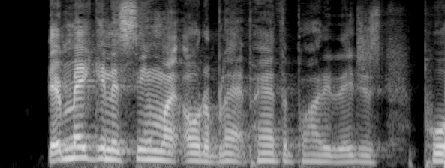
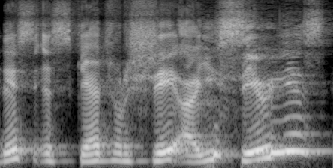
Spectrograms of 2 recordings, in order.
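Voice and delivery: incredulous; 5 semitones higher, 6 dB louder than usual. Retold or imitated. Retold disbelief at the cop.

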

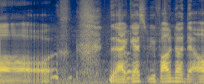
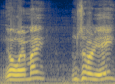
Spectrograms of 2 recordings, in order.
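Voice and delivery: higher, mock sorry Canadian; apologetic robber; 9 semitones higher than usual. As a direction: act surprised and sorry, eh. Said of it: "robber answers the cop".

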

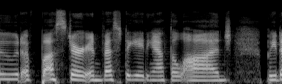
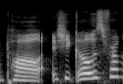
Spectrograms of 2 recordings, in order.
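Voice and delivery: ordinary talk

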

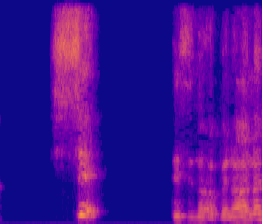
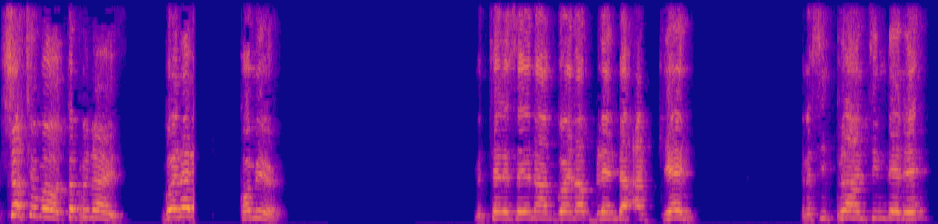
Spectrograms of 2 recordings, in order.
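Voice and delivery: scolding the banana; 6 semitones higher, 10 dB louder than usual. Pretend.

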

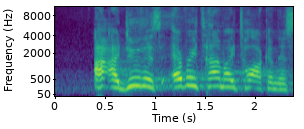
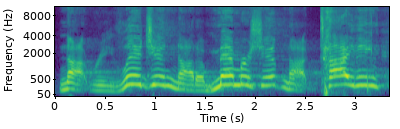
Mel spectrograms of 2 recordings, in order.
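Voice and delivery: loud, slow, emphatic sermon voice; full-force preaching; 5 semitones higher, 7 dB louder, slower than usual. Acted. Pastor drives home the only way to heaven, loud and emphatic. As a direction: hammer each point home.

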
